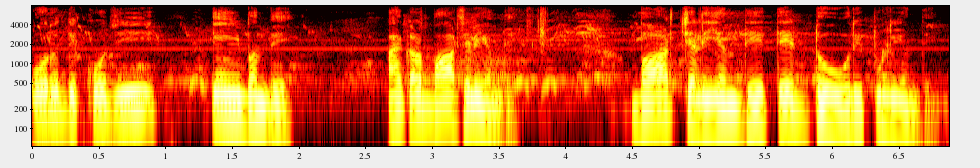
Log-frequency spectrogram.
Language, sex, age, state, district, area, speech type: Dogri, male, 18-30, Jammu and Kashmir, Samba, rural, spontaneous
